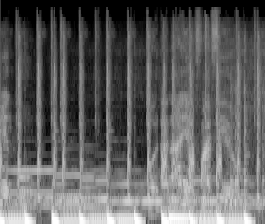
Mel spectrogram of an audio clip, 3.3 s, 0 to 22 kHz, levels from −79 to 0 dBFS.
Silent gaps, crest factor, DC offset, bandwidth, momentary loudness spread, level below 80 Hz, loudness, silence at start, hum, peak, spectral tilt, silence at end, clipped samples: none; 10 dB; 1%; 18 kHz; 4 LU; -10 dBFS; -13 LUFS; 0 s; none; 0 dBFS; -5.5 dB/octave; 0 s; under 0.1%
